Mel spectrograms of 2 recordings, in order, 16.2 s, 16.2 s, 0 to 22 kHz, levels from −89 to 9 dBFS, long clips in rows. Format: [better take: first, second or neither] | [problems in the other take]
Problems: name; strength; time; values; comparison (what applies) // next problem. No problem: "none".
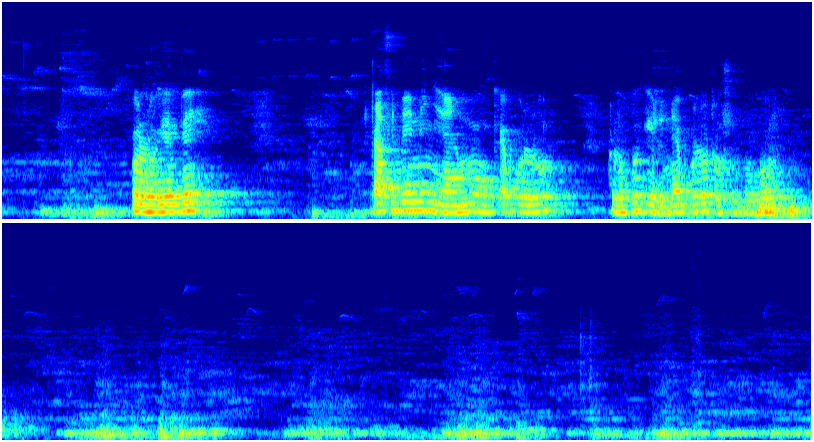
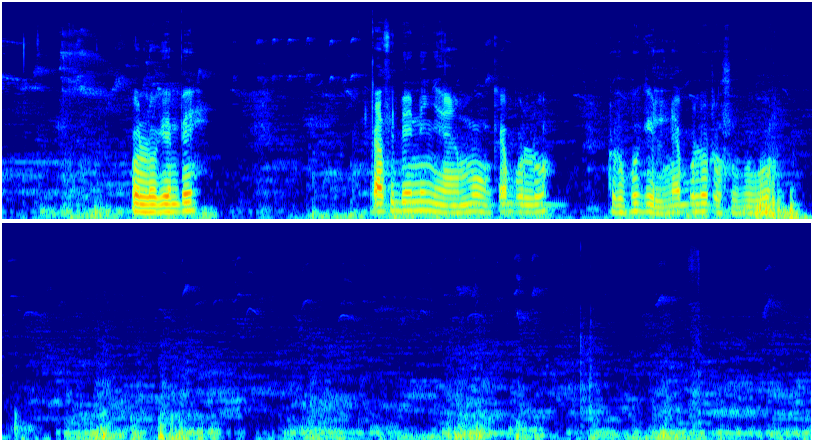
second | room echo; dies away in 0.8 s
